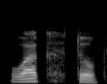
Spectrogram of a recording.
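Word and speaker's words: واكتب: Número 3, iqra, lee, waktub, lee y escribe. No pronunciamos el alef de uktub. Decimos iqra, waktub, lee y escribe.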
